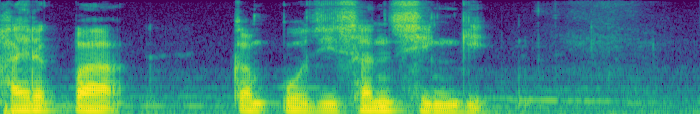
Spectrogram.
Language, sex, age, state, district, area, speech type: Manipuri, male, 45-60, Manipur, Churachandpur, urban, read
